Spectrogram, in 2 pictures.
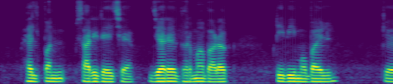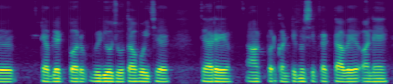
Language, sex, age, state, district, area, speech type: Gujarati, male, 30-45, Gujarat, Valsad, rural, spontaneous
